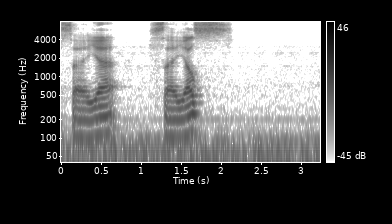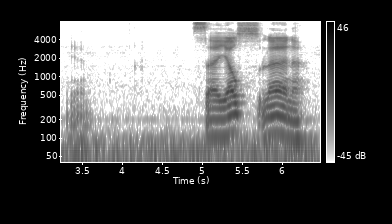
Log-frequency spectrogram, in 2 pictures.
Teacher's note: huruf sebelumnya ya bukan huruf tebal, jadi jangan ditebalkan suara ya, ya, tapi tipiskan suara ya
